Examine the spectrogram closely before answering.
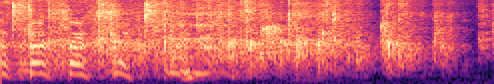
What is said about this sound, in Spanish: Y un aplauso para ustedes mismos.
